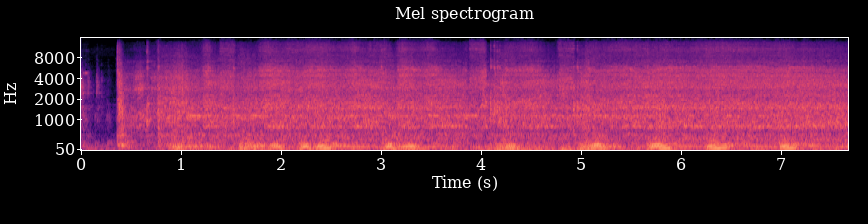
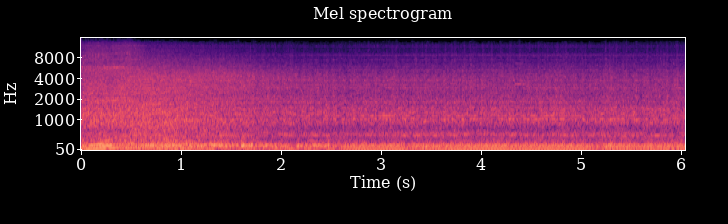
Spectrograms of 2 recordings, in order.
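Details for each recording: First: 42-year-old army Jeep, not started since 2009, with starter fluid in the carb and fuel being added. Steady starter churn about a hundred turns a minute never catches, then stops; owner suspects fuel starvation or stale gas. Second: 42-year-old army Jeep, not started since 2009, after reconnecting fuel pump and carb and priming carb with gas: settles into steady even low rumble, no misses or knocks; idling on its own, still needs coolant.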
